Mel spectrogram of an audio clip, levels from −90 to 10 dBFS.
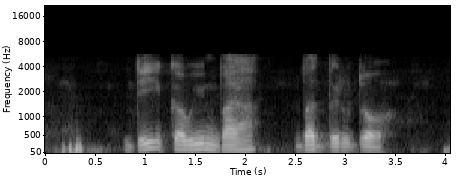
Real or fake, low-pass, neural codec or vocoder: fake; 5.4 kHz; codec, 16 kHz, 0.8 kbps, ZipCodec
